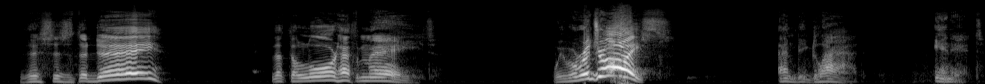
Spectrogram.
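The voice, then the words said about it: Poetic imitation of another person's voice. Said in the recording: “he could definitely like say things poetically ... my imitation of Robert Schuller”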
